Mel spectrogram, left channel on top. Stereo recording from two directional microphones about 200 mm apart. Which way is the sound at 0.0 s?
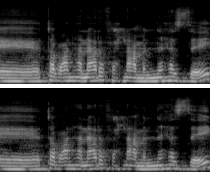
Centre (ahead or behind).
